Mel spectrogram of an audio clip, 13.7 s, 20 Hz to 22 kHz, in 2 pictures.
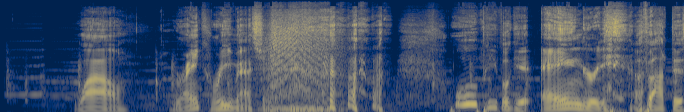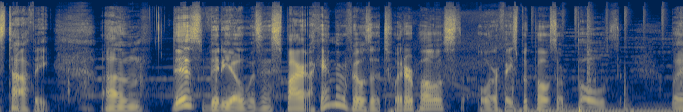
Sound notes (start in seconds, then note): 3.1 laughter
